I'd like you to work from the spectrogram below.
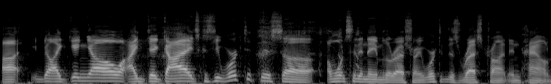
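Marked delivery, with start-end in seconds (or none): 0.7-2.0 slow, deliberate, drawn-out and unhurried delivery. Retelling what Trevor would say: impression of Trevor. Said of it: "my impression of him".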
